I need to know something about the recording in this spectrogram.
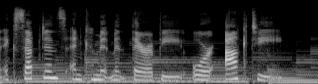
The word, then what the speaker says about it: ACT: Welcome to this video on acceptance and commitment therapy, or ACT, pronounced like the word act, not the letters ACT.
